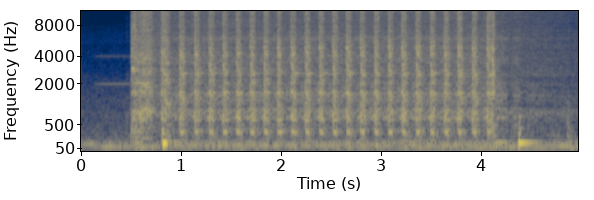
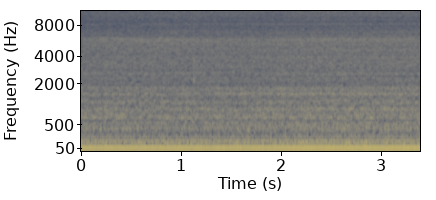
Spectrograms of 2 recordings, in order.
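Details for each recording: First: Acura/Honda Integra classic car that quit and wouldn't restart, cranking in the rain with a spark tester straight to the coil bypassing the distributor cap: starter turns steadily about four seconds without catching; no spark, ignition coil believed failed. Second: Honda Integra classic car idling after replacing the ignition coil: steady, even idle with a smooth low drone and no misses, stumbles or knocks; running cleanly again after the no-spark failure.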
